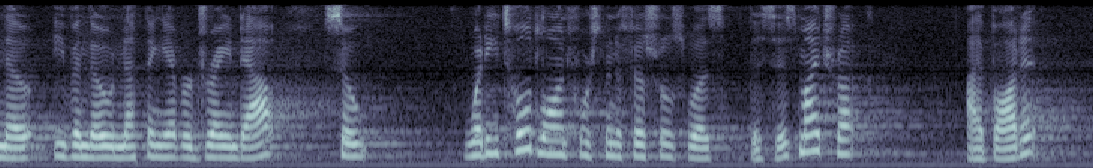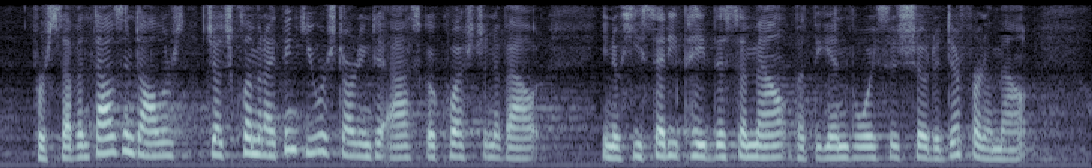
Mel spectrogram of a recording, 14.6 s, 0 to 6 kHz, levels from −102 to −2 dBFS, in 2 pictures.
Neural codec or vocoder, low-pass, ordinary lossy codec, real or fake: none; 5.4 kHz; MP3, 48 kbps; real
